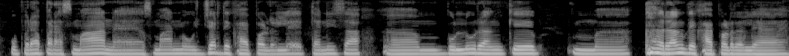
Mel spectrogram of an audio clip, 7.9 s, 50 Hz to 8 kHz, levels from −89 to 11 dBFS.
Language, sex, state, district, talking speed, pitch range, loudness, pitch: Magahi, male, Bihar, Jamui, 165 wpm, 140-150 Hz, -23 LUFS, 145 Hz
